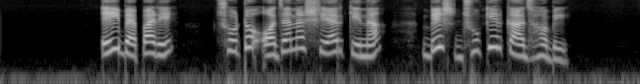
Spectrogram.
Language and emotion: Bengali, neutral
